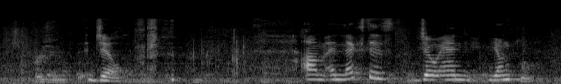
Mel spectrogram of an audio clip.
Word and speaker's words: Juhnke: And next is Joanne Yunke. Yes, and that's spelled Juhnke.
